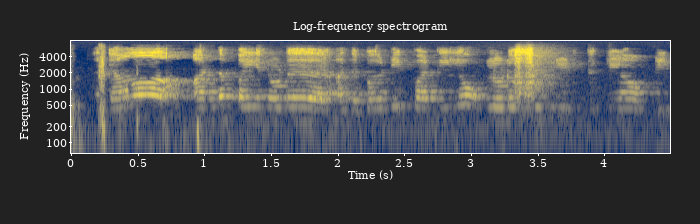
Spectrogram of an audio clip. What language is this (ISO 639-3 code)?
tam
